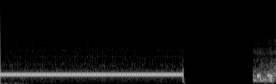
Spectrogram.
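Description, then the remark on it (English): A steady, unbroken telephone tone, heard while calling the speaker's aunt, hums at a single mid-low pitch for nearly two seconds, then cuts off abruptly into silence before a voice begins speaking. “I called her up to see if the storm named Sally annoyed her, but it didn't.”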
